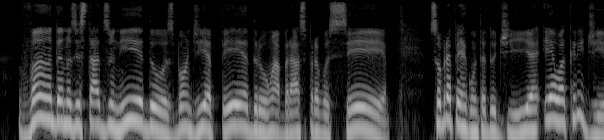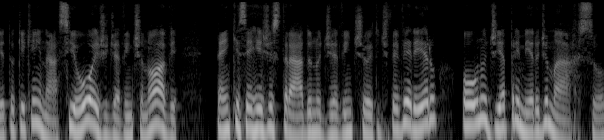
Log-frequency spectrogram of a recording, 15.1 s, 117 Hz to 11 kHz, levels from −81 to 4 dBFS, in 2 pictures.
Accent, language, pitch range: Brazilian, Portuguese, 135-175 Hz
